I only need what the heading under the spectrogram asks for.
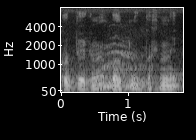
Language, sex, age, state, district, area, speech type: Hindi, male, 30-45, Uttar Pradesh, Mau, rural, spontaneous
